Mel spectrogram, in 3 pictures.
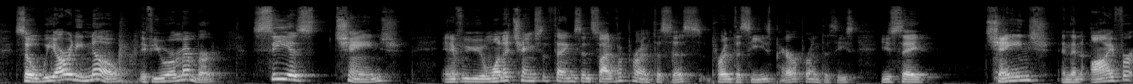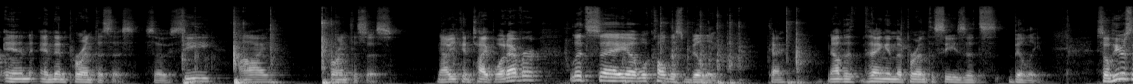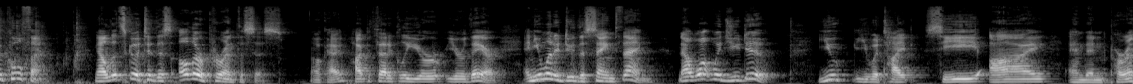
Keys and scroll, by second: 12.8-14.2 typing, 17.4-18.8 typing, 18.9 Escape, 22.5-23.6 typing.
